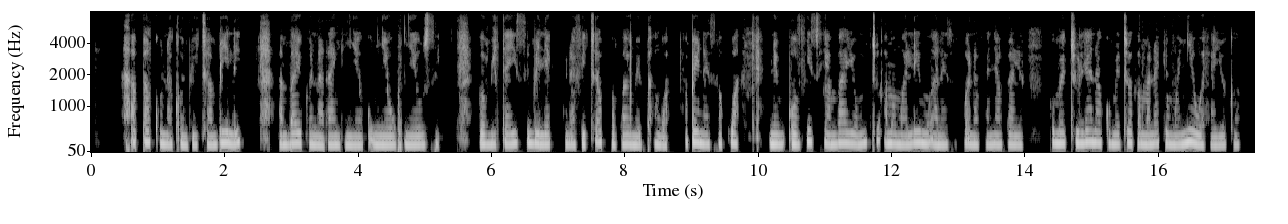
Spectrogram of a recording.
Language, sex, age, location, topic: Swahili, female, 18-24, Nakuru, education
